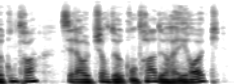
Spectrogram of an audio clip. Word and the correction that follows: Kroc: Ray Kroc, j'arriverai mm. pas à le dire, Ray Kroc, euh, avec.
